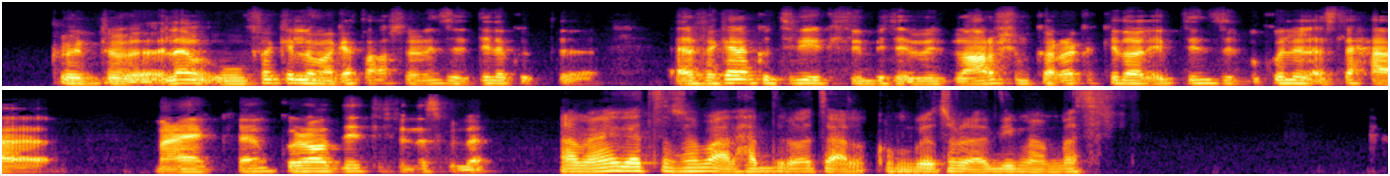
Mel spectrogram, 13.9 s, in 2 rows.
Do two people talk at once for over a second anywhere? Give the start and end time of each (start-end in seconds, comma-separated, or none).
none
